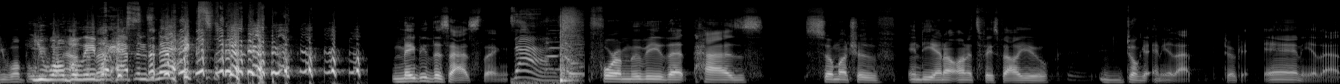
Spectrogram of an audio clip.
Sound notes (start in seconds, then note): 3.7 laughter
